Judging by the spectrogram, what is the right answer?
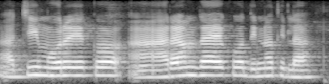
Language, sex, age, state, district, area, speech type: Odia, female, 45-60, Odisha, Puri, urban, read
